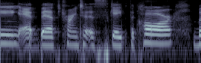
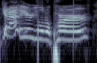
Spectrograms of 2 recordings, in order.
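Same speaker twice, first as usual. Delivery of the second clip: higher, louder, quick retold telling-off; mock indignant yell; 6 semitones higher, 5 dB louder, faster than usual. Girls shoo a peeping boy from the car, mock indignant yell. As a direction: chase him off in mock outrage, fast.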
